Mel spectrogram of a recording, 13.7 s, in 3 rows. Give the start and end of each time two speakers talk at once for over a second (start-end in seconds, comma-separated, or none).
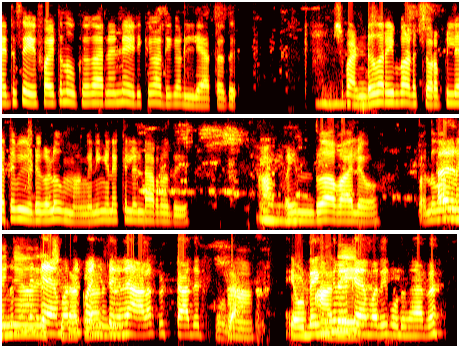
8.9-10.4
